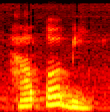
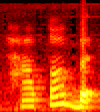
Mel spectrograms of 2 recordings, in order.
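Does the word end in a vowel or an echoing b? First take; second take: vowel; echoing b. First: It ends with a short i vowel after b. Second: It ends on a strongly echoing b sound. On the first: "huruf ba ada apa harokat kasroh" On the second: "dibaca hammalatal hatob ... pantulannya besar"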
